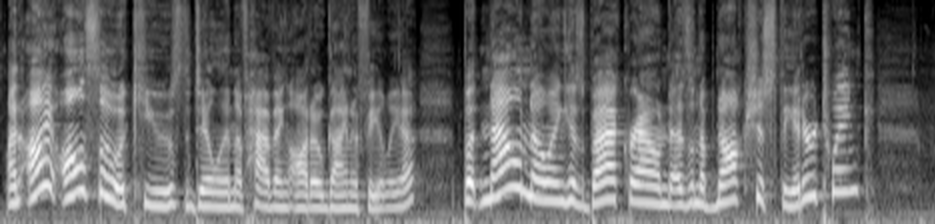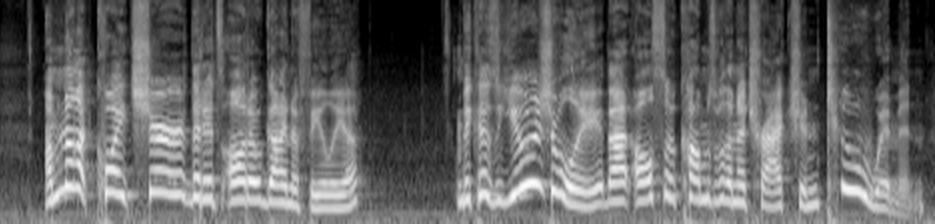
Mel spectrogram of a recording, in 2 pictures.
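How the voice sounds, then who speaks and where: High, lively sarcastic woman streamer. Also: normal speed, no echo, studio quality. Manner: sarcastic and animated. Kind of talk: casual reaction commentary.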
